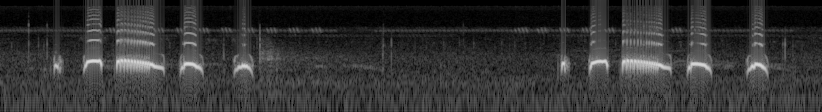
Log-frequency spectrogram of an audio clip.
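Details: Spotted dove decoy bird calling to lure wild doves; two loud cooing phrases about five seconds apart, each of five hollow notes: two short coos, one long falling coo, then two short coos. A faint high, steady pipping sound runs underneath.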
